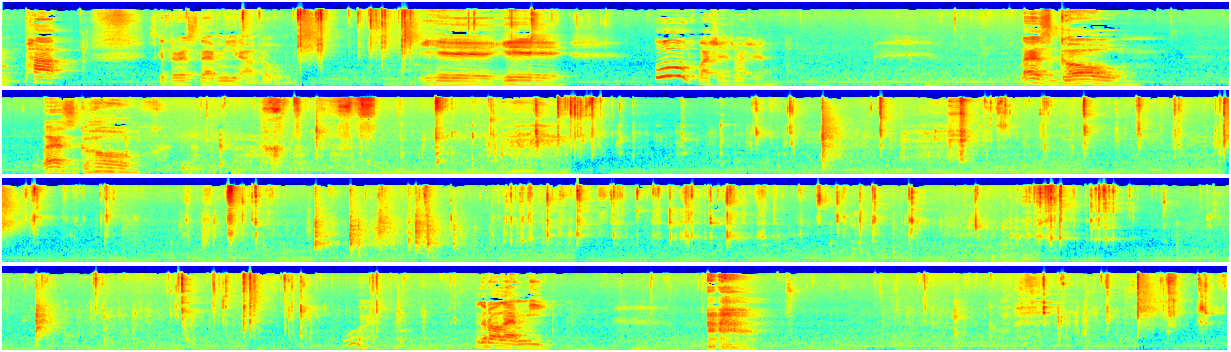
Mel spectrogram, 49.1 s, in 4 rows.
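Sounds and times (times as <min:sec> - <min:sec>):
faint low hum: 0:00.0 - 0:49.0
chewing crab meat: 0:14.2 - 0:27.6, 0:29.4 - 0:41.5, 0:45.5 - 0:49.0.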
